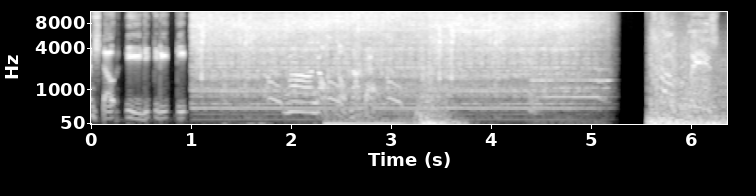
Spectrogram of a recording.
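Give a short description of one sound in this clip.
A shredder grinds and whirs.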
